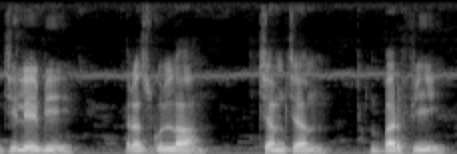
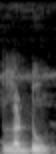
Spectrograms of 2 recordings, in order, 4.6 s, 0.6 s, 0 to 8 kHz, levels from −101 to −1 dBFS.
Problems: constant background noise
